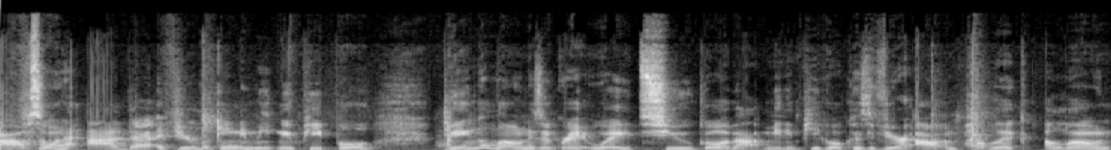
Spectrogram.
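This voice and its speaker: A woman talks at a fairly quick pace with lively intonation. Noticeable background noise sits behind her. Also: fairly low pitch for a woman. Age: 20s. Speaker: lifestyle vlogger. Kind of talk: casual talk to camera.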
